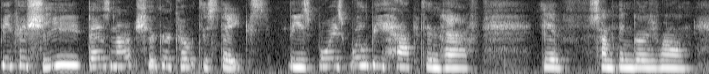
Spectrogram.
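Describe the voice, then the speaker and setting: A soft-spoken woman with a calm tone and high pitch, fairly even intonation and a moderate pace. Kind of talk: book review talk to camera. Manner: calm, soft-spoken.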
